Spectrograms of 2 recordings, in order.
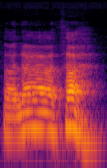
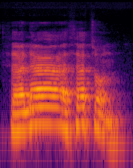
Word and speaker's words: ثلاثة: Now comes the rule of the ta al-marbut at the end of the sentence. It becomes a ha. ثلاثة. Don't say ثلاثة. Now you have made the tha the last letter. We need the ha, because the ta becomes ha in pronunciation, not in writing.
